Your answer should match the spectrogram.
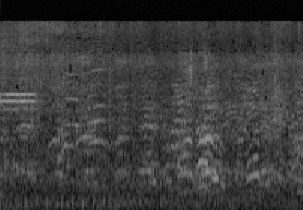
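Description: A crowd of schoolchildren's voices, many calling out and shouting at once, overlapping throughout.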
